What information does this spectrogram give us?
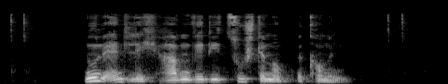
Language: German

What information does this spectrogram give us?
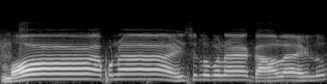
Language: Assamese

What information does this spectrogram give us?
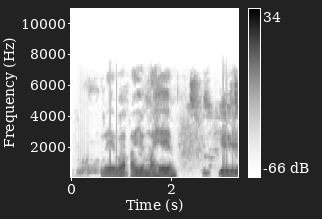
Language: Kinyarwanda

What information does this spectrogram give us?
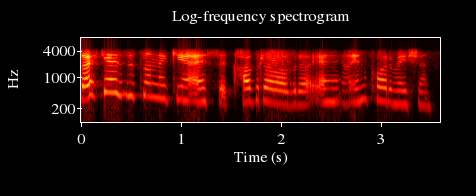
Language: Kashmiri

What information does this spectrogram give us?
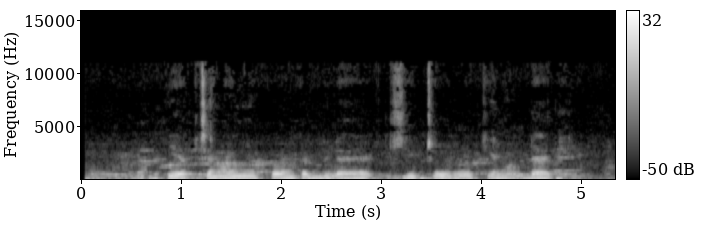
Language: Swahili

